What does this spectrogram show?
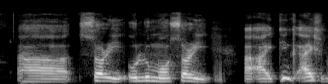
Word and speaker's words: Olumo: I probably follow the pronunciation of others, so it is Olumo, which is rock.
